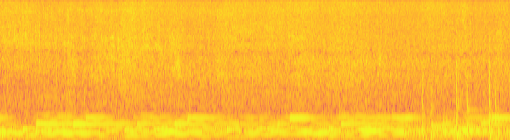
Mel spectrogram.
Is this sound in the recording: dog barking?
no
